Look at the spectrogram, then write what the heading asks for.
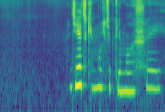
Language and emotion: Russian, sad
